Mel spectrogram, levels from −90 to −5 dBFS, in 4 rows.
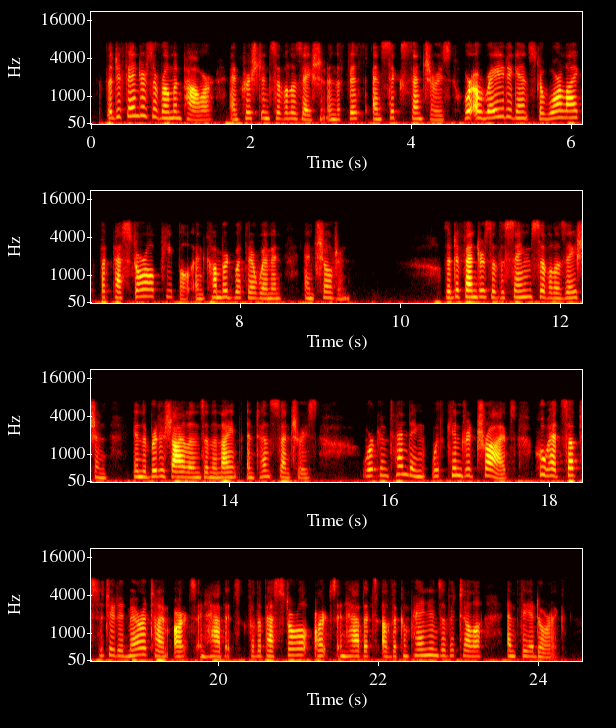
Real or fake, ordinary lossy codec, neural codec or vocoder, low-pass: fake; Opus, 16 kbps; codec, 24 kHz, 3.1 kbps, DualCodec; 7.2 kHz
